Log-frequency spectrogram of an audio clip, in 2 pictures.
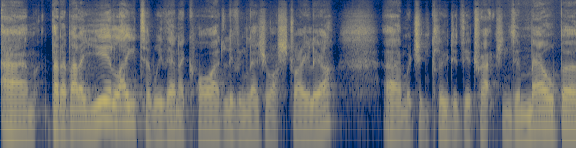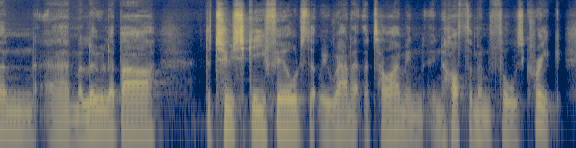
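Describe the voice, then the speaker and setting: A man with a South London accent, fairly even intonation and a moderate pace. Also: medium pitch for a man. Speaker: business executive. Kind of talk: casual interview chat.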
